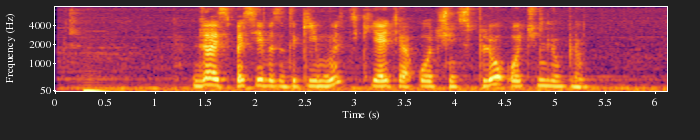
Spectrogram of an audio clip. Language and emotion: Russian, positive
